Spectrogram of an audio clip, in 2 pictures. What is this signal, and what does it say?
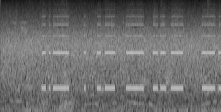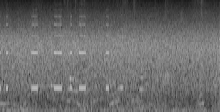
Beeps of irregular length, with radio hiss, a squelch burst at the end and the noise inside a bus. There is no code.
